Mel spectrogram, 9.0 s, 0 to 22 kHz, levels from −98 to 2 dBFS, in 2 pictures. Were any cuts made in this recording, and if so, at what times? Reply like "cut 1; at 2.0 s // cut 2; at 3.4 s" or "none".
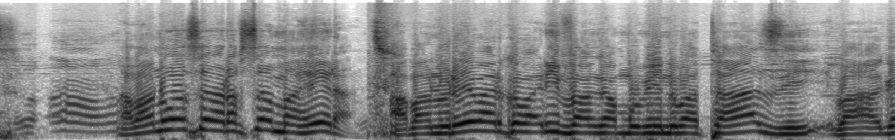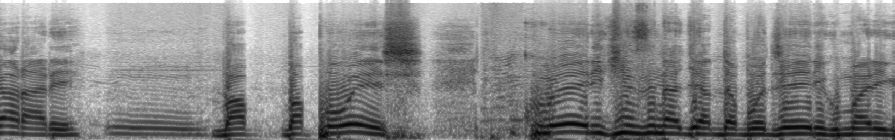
cut 1; at 1.9 s // cut 2; at 6.9 s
